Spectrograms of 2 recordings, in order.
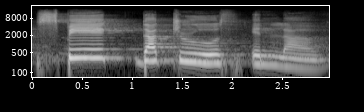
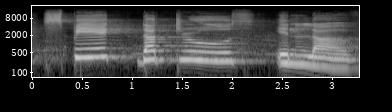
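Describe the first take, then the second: First: Very slow, lower, tender reading; slow gentle verse. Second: Very slow, tender scripture line; slow gentle verse. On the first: Pastor repeats verse for church, slow and tender. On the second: Pastor models gentle truth for church, slow and tender. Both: Shown as a demonstration. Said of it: "How do you say it?".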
